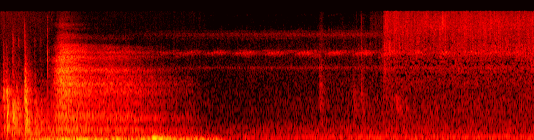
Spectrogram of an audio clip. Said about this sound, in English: Time to have a wild wash under the outdoor forest shower.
